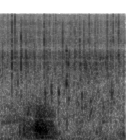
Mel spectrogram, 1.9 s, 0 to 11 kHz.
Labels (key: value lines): label: biophony, growl
recorder: SoundTrap 600 or HydroMoth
